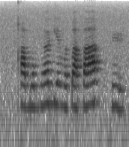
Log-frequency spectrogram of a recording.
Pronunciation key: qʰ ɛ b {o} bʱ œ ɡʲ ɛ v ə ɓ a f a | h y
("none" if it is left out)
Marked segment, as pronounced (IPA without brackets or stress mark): o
